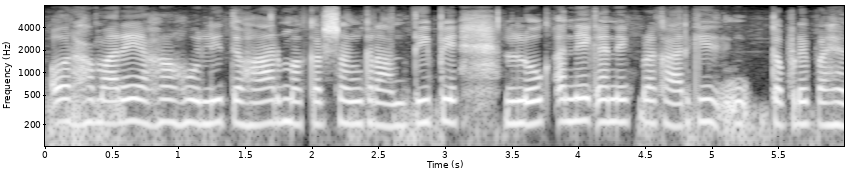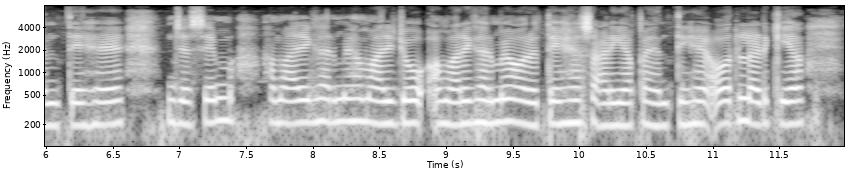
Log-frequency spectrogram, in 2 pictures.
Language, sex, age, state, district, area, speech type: Hindi, female, 18-30, Uttar Pradesh, Jaunpur, urban, spontaneous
